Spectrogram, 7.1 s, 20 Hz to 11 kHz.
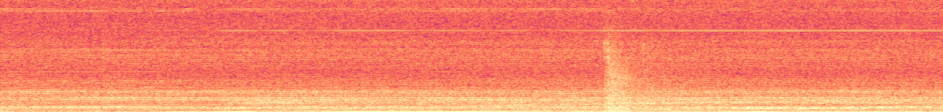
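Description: Sharp SV-2412 vertical machining center moving its table along its axes: a steady servo-drive hum, with a second, higher hum joining about two seconds in. A single sharp click comes about halfway through.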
